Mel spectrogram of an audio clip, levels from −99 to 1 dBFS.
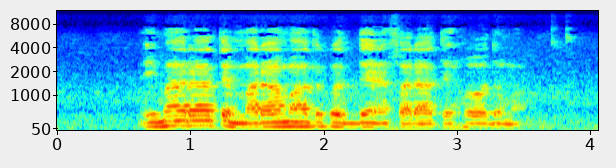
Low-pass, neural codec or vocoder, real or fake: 10.8 kHz; none; real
